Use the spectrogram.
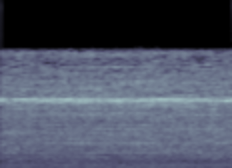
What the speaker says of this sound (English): Other than that, the car is idling right now.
